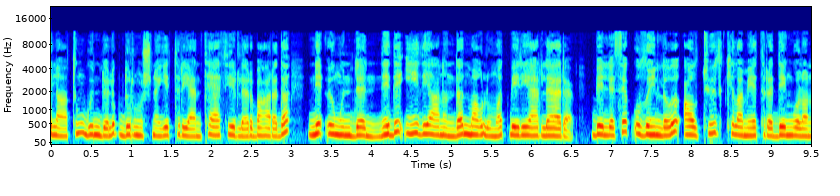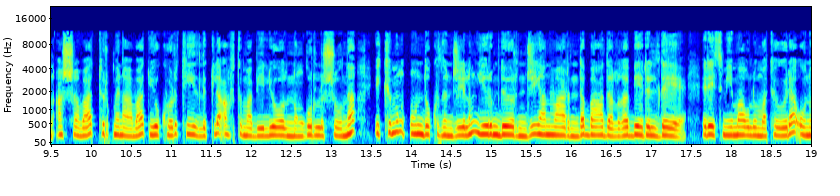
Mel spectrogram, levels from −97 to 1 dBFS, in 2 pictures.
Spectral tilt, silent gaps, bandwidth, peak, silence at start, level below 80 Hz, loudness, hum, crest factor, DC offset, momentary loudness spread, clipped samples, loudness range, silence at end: -7 dB/octave; none; 11.5 kHz; -8 dBFS; 0 s; -66 dBFS; -24 LUFS; none; 14 dB; under 0.1%; 6 LU; under 0.1%; 3 LU; 0 s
